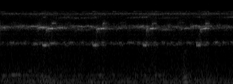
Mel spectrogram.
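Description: Crickets chirp at night, a steady high trilling with louder chirps about once a second.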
